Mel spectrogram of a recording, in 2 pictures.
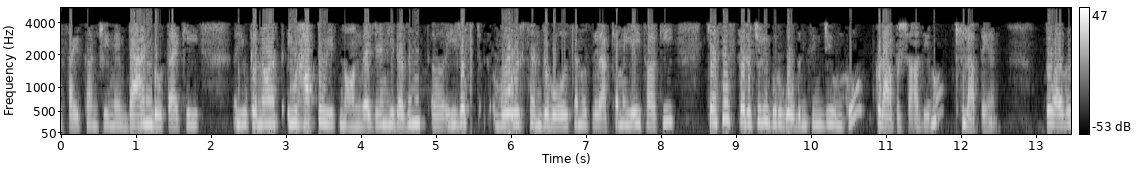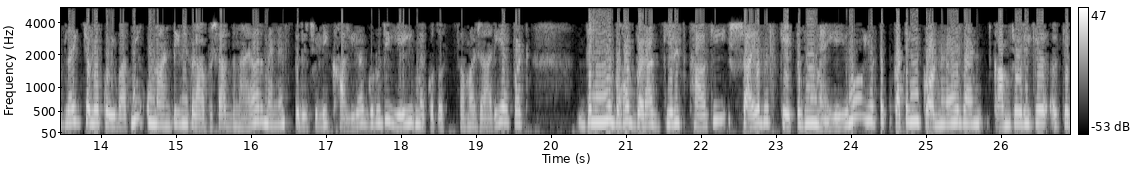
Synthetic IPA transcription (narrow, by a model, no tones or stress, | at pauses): saɪɖ̚kɐ̃ɳʈɾimẽbɛ̃ːɳɖɦoːt̪aɦɛki | jukɛnɔːʈjuɦæʋʈuiːʈnɔːnʋɛd͡ʒɛ̃ɳɖɦiːɖɐzə̃ɳʈɦid͡ʒɐsʈʋoːlʈsɛ̃ɳɖɾɪʋoːlsɛ̃ɳɖʊsʋɪaːkʰjamẽjɐɦit̪ʰaki | kɛːsespɪɾɪt͡ʃuwəliɡʊɾuɡoːbɪ̃nsɪ̃ŋɡd͡ʒiːʊnkokɐɽaːpɾɐsa̰ːd̪jɪnõːkʰɪlaːt̪eɦɛ̰̃ː | t̪oːaɪʋɔːzlaɪk̚t͡ʃɐlokoːibaːt̪nɐɦĩʔʊnãːɳʈinekɐɽaːpɾəsaːd̪̚bɐnaːjaɔːɾmɛ̃ːnespɪɾɪt͡ʃuwəlikʰaːlijaɡʊɾud͡ʒiːjeɦimɛ̃ːkot̪osɐməd͡ʒaːɾiɦɛbɐʈ | d̪ɪlmẽbɐɦɔt̪̚bɐɽaɡɪlʈt̪ʰakiʃaːjəd̪ɪskeːpɪzəmɦɛ̃jejʊnõːjeʈkɐʈɪ̃ŋkɔːɾnəɾzɛ̃ːɳɖkaːmt͡ʃoːɾikeke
